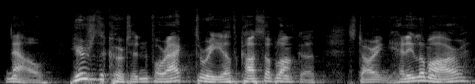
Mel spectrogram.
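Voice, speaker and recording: A man's voice: mid-range voice, big pitch swings, normal speed. A man playing a stately radio producer-host, narrating a drama formally in 1940s radio style. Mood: stately, dramatic. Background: music.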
